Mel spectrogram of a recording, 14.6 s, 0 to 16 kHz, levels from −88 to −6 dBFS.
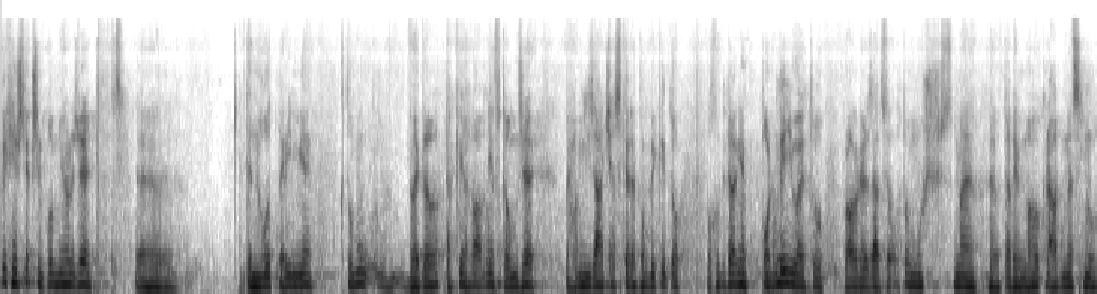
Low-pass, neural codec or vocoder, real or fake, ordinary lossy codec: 10.8 kHz; codec, 24 kHz, 1.5 kbps, HILCodec; fake; Opus, 16 kbps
